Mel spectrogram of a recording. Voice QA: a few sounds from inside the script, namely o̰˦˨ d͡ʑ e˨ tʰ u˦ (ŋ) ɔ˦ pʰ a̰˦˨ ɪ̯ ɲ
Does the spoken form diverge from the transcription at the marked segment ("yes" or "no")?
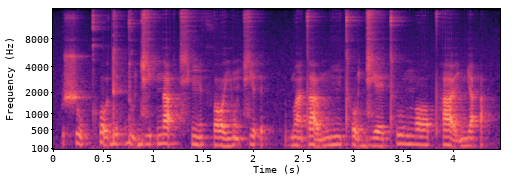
no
